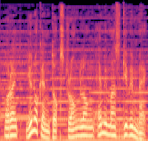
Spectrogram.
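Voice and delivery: usual speaking voice

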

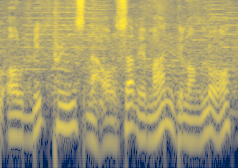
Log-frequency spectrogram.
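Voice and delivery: usual speaking voice

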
